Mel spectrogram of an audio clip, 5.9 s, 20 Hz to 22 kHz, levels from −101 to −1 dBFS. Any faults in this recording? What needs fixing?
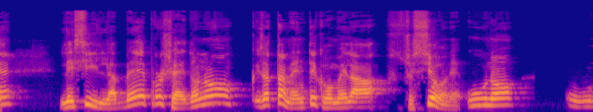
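No faults; nothing to fix.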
